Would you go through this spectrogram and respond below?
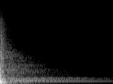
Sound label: BD, Bassdrums, Roland TD-20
